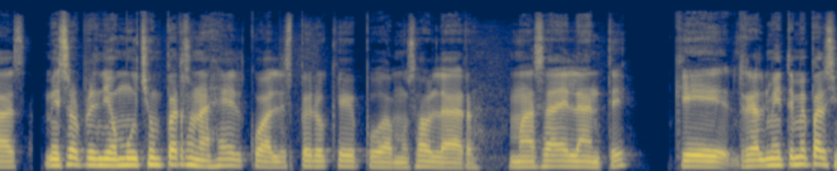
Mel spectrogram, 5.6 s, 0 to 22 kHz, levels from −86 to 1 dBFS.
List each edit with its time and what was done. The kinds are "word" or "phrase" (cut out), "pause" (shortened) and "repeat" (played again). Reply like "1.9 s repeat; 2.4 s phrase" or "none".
none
